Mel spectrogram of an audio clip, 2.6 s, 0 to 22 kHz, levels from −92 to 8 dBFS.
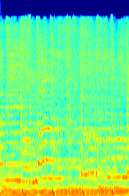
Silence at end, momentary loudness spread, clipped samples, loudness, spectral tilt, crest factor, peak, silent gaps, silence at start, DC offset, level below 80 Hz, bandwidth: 0 s; 2 LU; under 0.1%; -15 LUFS; -4.5 dB/octave; 12 dB; -2 dBFS; none; 0 s; 1%; -20 dBFS; 16.5 kHz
